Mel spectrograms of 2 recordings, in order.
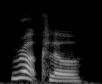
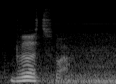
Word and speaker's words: Wrocław: Rocklaw. I think it's called Breslau, actually. Breslau. That's way easier. And I don't think we have a name for it in Spanish. Wrocław.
